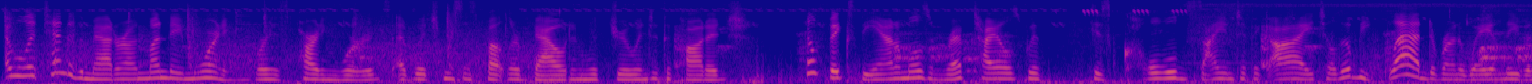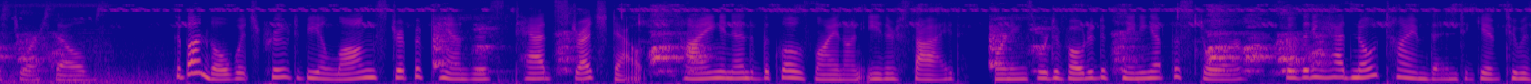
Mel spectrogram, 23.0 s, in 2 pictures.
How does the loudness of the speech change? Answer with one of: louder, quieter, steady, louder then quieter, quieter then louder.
steady.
